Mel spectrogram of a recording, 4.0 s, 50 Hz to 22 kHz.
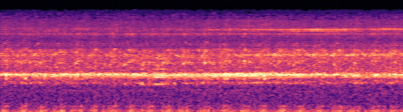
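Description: Suzuki Bandit 1250S inline-four engine running at low speed in slow traffic, a steady low rumble with no revving. A faint steady high whine runs through it.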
